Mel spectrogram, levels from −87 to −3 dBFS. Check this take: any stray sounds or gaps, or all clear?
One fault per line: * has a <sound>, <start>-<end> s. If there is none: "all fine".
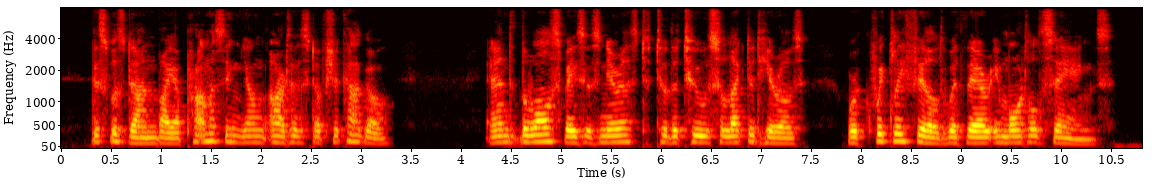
all fine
